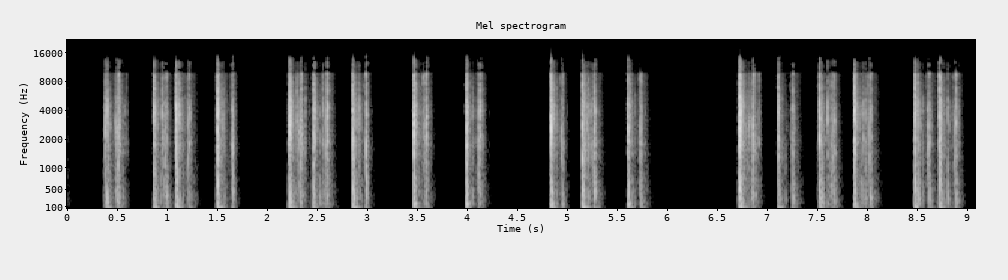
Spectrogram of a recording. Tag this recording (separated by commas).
Computer keyboard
